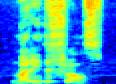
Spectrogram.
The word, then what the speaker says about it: Marie de France: So this one, L'Enval, this is by Marie de France. Trying to pronounce her name more in an old French way than a modern French way.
